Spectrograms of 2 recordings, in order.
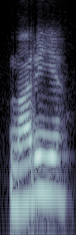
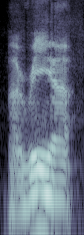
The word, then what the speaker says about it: Marija: I will harshly stress the second syllable. Maria. No, it's just Marija, you know. Maria. Okay, so like no, it's collapse. Just Maria. a single sound. Marija. Maria. It's just poof here and then it's away.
